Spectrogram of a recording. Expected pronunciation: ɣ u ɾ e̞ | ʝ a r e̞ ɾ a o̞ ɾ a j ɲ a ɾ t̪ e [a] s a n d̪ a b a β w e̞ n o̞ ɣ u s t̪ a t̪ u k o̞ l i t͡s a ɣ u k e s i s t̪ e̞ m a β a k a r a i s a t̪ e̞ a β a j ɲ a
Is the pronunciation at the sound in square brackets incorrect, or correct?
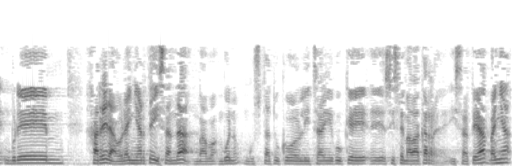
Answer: incorrect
